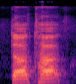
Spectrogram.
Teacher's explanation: त, थ दंत से उच्चारित होने वाला है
